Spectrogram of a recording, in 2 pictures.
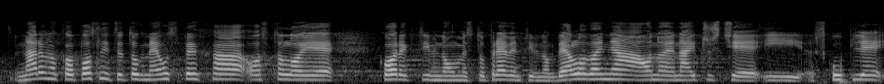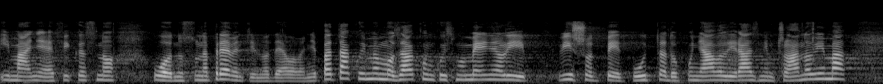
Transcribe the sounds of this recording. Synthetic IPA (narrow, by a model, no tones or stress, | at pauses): naːɾaʋno̞kaopo̞slʲe̞d̪it̪at̪o̞ːɡneuspe̞xao̞st̪alˠo̞je | ko̞ɾekt̪iʋno̞umest̪o̞pɾeʋent̪iʋnoɡd̪elo̞ʋaɲao̞noje̞najt͡ʃeʃt͡ɕeiskupʎeʔimaɲeefikasno̞uod̪nosunapɾeʋent̪iʋnod̪elo̞ʋaɲepat̪ako̞imamozaːkonko̞jismomeːɲali | ʋiʃeod̪peːt̪̚puːt̪ad̪o̞puɲaːʋaliɾaːznimt͡ʃlˠano̞ʋima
